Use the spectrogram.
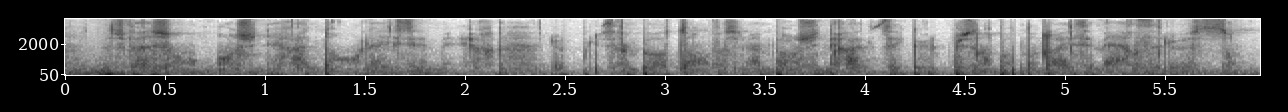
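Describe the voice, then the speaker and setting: Whispering at a very fast pace, a man's voice swings widely in loudness over noticeable background noise. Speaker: ASMR content creator. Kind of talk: casual improvised ASMR chat to camera. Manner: soft-spoken, relaxed.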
